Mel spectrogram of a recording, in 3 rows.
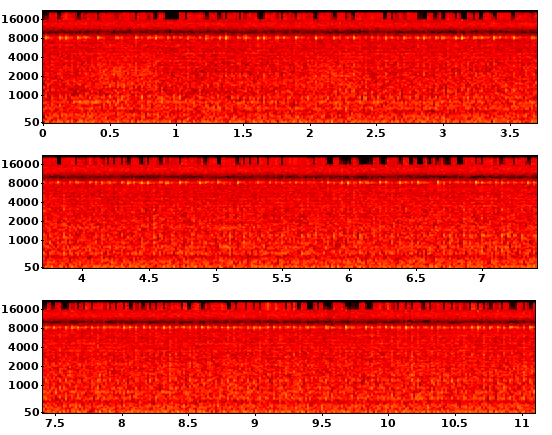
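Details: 1988 Mercedes 560 SEC (W126) V8 at idle: steady hum with a faint, loose knock about three times a second, which grew louder until the engine was shut off; cause not yet identified.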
